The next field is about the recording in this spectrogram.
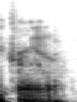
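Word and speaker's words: Croley: Yeah, just no W. It's not Crowley. Crowley.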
